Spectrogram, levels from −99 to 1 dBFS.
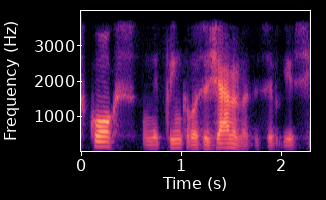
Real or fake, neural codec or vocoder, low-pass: fake; codec, 16 kHz, about 1 kbps, DyCAST, with the encoder's durations; 3.6 kHz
